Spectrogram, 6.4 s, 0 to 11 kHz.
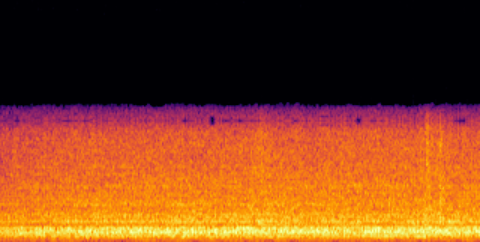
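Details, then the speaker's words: Ventline V2262 bathroom exhaust fan after DIY replacement of dead motor with Endurance Pro EP670 120V universal blower motor: smooth steady airy whir, no rattles or grinding; strong suction, fast airflow; normal running. "he's got really good suction I can feel the air moving through I was really really fast it's a good fan"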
